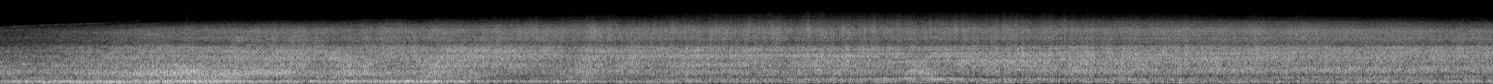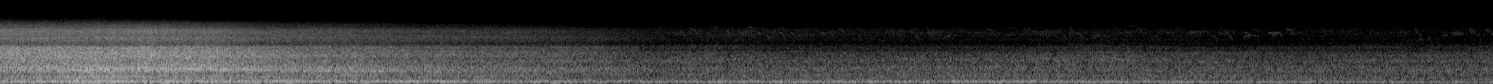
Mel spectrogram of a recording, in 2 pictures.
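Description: Boeing 737-800's CFM56-7B turbofan engines at high power in reverse thrust during the landing rollout. The loud jet noise builds within the first couple of seconds, holds for about fifteen seconds, then dies away over several seconds as the engines spool down and the aircraft slows.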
